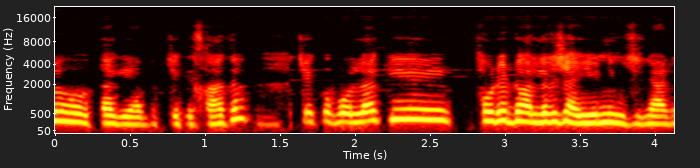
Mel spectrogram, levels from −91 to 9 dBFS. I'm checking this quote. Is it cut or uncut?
cut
